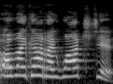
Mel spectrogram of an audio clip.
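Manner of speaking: very loud, high, thrilled and excited outburst. Talking about a Hulu sitcom they watched, the speaker reacts: excited. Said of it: "you sound kind of excited about that".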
